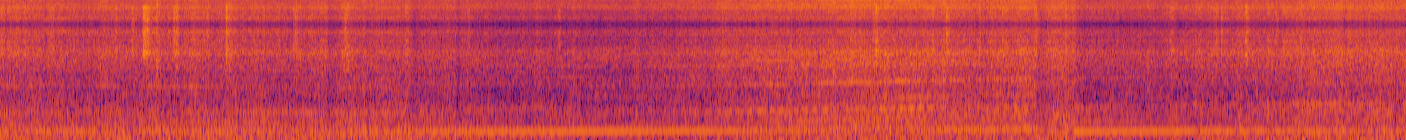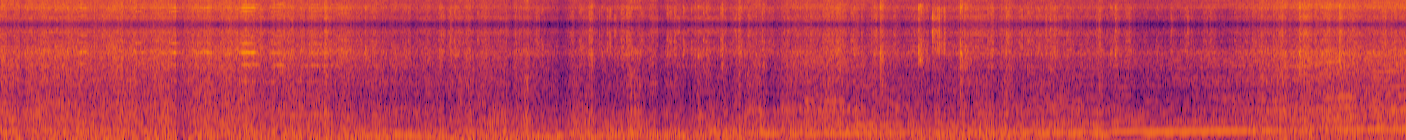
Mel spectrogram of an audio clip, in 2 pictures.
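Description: Car engine heard from inside the cabin while driving hard on a race track, its pitch rising and falling with throttle and gear changes over steady road and wind noise. The pitch climbs steadily near the end.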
